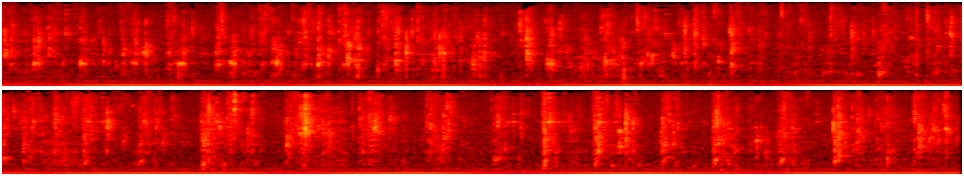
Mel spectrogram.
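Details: Indoor raw feeding of a pit bull on a leg of lamb: rapid rhythmic crunching bites, wet and clicky, with the chewing swelling and easing in waves above a persistent low hum.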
